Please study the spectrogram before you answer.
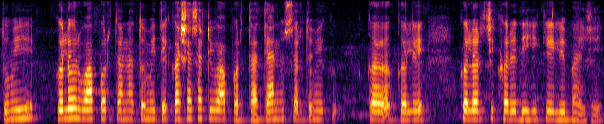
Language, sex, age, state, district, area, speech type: Marathi, female, 60+, Maharashtra, Osmanabad, rural, spontaneous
